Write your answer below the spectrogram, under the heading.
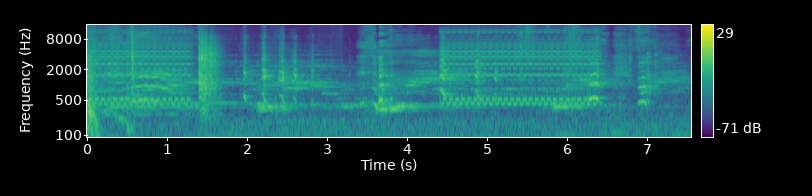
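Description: Telephone ringing in repeated bursts, with a man laughing while it rings.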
